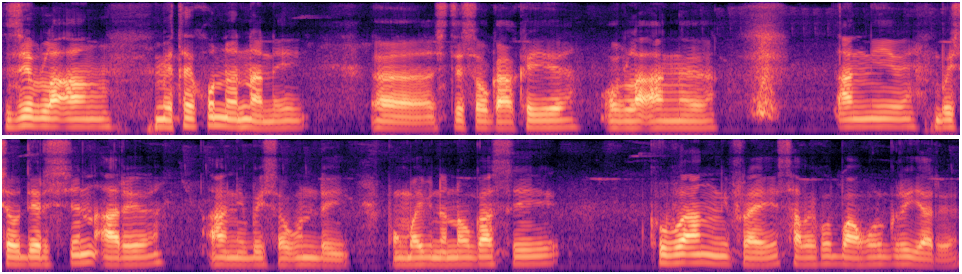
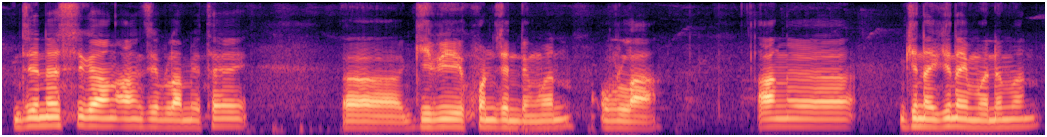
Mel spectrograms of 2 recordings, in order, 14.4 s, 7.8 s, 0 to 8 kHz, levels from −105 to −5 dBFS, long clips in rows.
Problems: none marked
